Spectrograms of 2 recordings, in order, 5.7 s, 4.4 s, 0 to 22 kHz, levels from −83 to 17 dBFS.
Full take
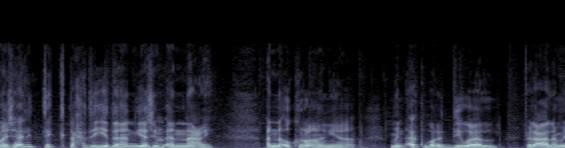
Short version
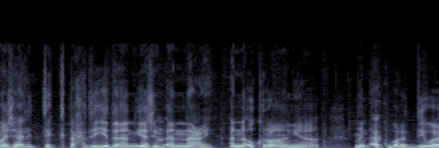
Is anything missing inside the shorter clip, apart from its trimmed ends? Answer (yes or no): yes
